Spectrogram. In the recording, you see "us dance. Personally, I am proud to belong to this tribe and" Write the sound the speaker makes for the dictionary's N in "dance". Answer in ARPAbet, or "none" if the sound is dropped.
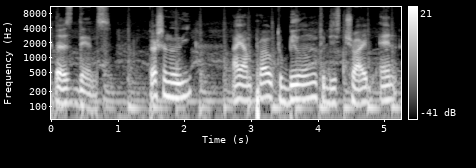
N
